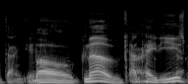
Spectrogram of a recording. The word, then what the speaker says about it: Moog: is it how do you pronounce it's not moo you pronounce it mug don't you MOG MOG okay do you use moges yes like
